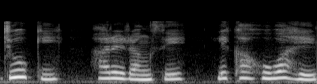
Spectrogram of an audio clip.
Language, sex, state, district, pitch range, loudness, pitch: Hindi, female, Madhya Pradesh, Bhopal, 235-285 Hz, -14 LUFS, 275 Hz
